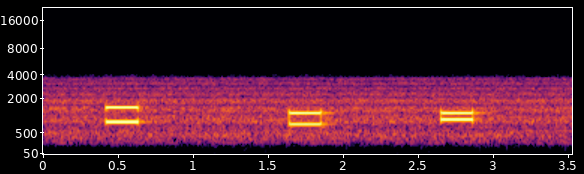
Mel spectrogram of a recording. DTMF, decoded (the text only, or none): 9 4 *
